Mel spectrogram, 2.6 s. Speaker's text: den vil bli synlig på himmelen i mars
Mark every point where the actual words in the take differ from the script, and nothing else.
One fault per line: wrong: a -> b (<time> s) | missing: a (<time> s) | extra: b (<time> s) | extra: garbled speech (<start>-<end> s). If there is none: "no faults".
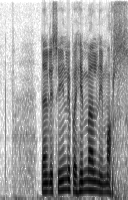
missing: vil (1.0 s)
